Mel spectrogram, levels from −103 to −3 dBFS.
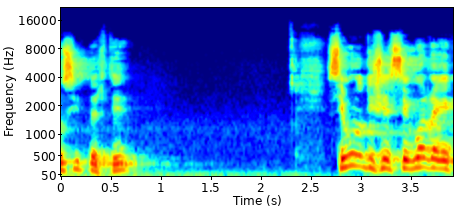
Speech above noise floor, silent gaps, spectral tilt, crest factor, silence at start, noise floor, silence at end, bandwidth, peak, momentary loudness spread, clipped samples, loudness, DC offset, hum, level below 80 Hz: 42 dB; none; -3 dB/octave; 18 dB; 0 s; -60 dBFS; 0 s; 12 kHz; -4 dBFS; 10 LU; under 0.1%; -18 LUFS; under 0.1%; none; -54 dBFS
